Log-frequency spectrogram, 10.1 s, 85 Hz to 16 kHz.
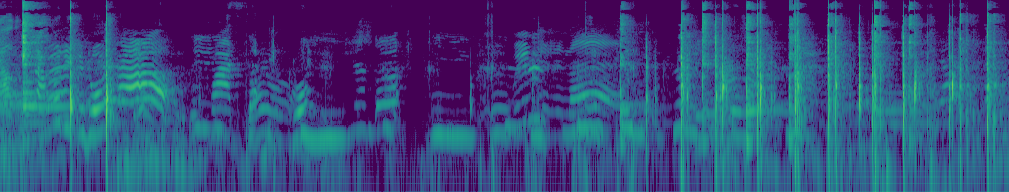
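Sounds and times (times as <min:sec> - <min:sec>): children shouting at play: 0:00.0 - 0:10.0.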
